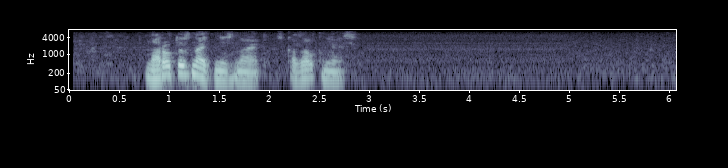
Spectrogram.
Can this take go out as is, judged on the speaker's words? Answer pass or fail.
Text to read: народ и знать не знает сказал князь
pass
